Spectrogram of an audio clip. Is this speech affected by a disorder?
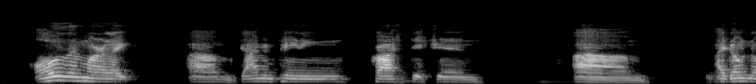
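Yes: cerebral palsy.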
